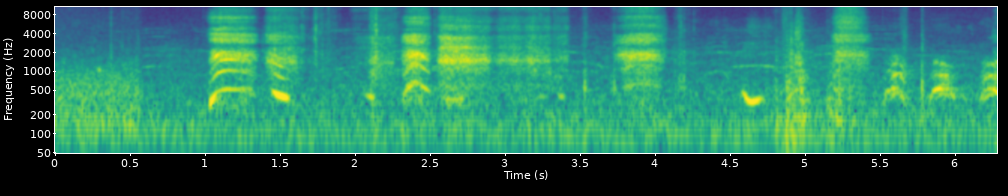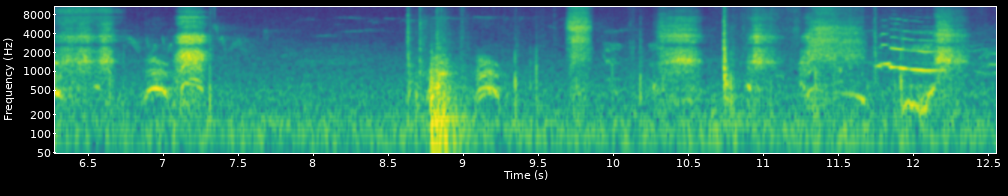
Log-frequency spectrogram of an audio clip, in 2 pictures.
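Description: A young woman speaks tearfully and sobs close by.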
